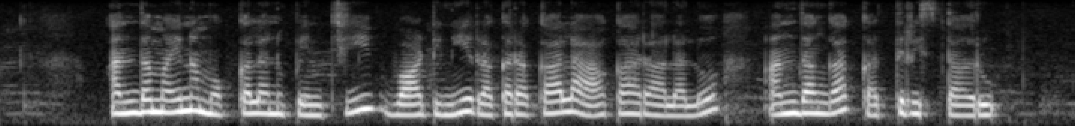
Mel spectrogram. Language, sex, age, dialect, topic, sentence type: Telugu, female, 18-24, Southern, agriculture, statement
